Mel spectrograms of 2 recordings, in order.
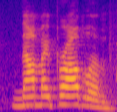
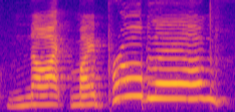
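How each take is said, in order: First: Said in the usual way. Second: Slow, high, drawn-out sing-song motto; mock motto voice. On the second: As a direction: stretch it out like a silly slogan. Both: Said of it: "That's my motto".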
